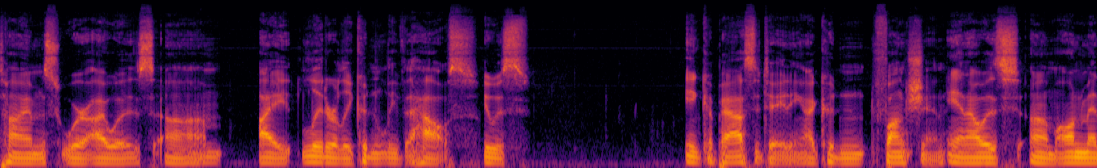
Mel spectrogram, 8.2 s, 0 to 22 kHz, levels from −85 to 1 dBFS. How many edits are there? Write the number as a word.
two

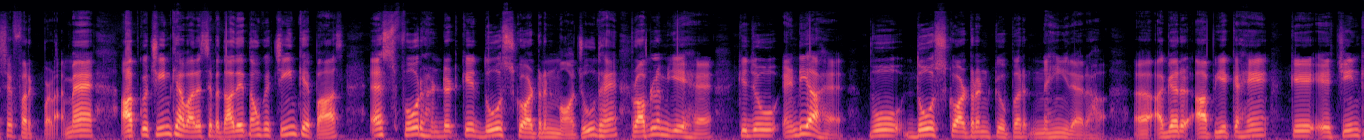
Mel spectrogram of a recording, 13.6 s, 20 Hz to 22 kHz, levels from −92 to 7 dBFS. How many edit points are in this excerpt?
one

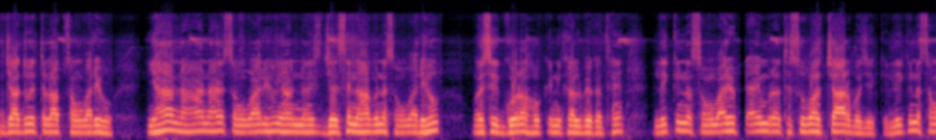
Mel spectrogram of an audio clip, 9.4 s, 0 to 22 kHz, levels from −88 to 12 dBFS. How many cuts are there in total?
zero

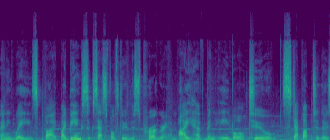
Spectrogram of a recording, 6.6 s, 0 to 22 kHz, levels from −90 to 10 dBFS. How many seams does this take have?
three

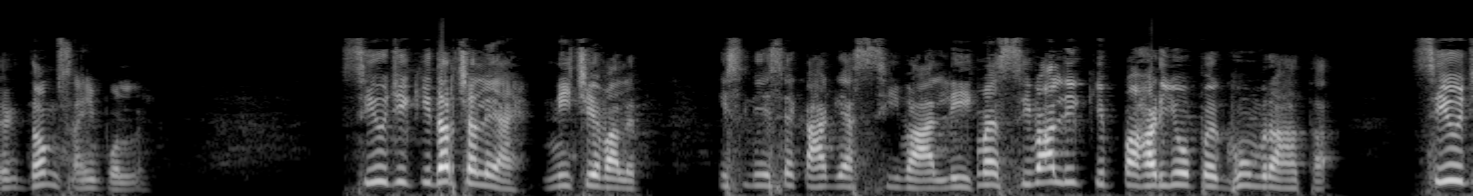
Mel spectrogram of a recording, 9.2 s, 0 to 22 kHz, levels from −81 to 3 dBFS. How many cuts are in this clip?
one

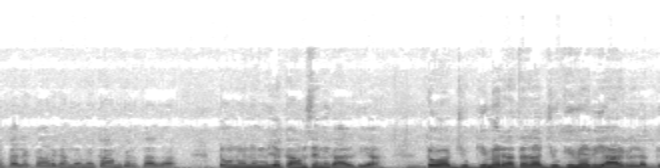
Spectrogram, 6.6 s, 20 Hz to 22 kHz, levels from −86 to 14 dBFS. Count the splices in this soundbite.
zero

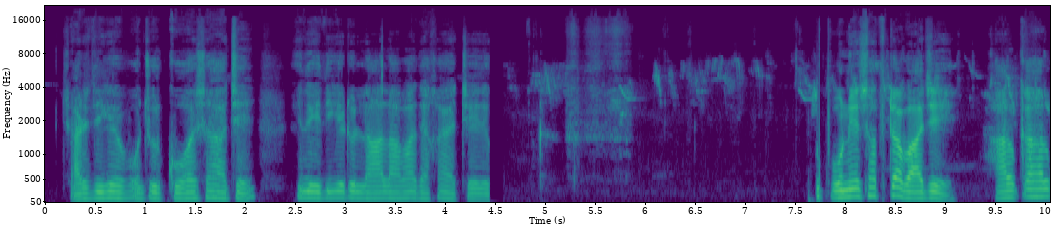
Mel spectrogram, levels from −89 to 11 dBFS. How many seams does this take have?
one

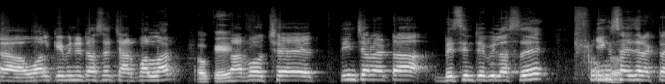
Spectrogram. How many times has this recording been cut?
zero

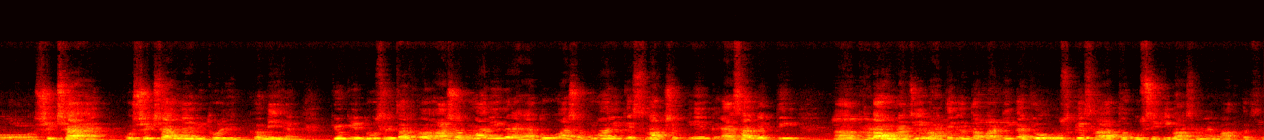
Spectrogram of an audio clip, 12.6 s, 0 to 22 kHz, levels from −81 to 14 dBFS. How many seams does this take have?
zero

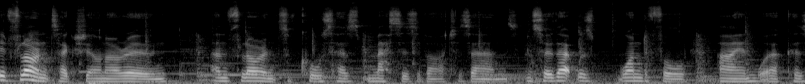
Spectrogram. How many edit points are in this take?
three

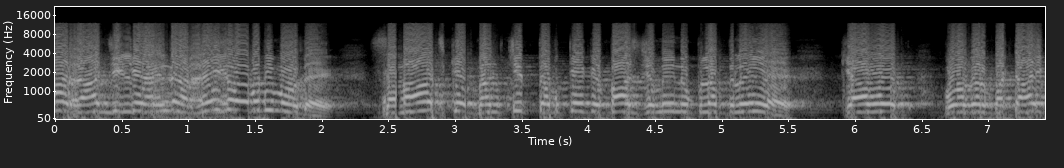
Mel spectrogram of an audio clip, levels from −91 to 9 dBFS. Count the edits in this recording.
zero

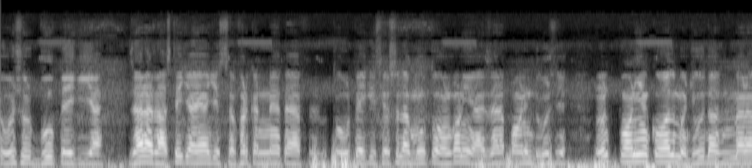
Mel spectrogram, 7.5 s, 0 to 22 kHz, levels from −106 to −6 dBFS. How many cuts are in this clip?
zero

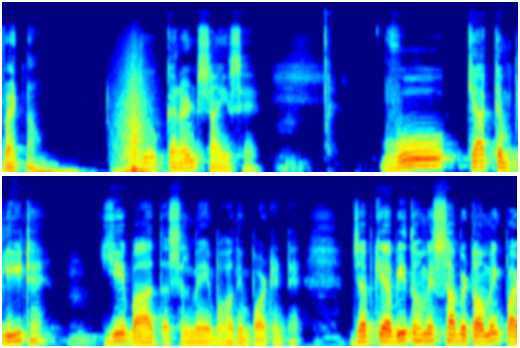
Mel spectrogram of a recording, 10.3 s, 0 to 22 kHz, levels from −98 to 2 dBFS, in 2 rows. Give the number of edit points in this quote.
one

